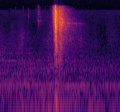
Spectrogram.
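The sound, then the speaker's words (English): A single video game arrow is loosed at a spider with a sharp, airy whoosh and a quick thud, standing out clearly over a low, steady background rumble. “When you shoot a perfectly good arrow and then they just sidestep it.”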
